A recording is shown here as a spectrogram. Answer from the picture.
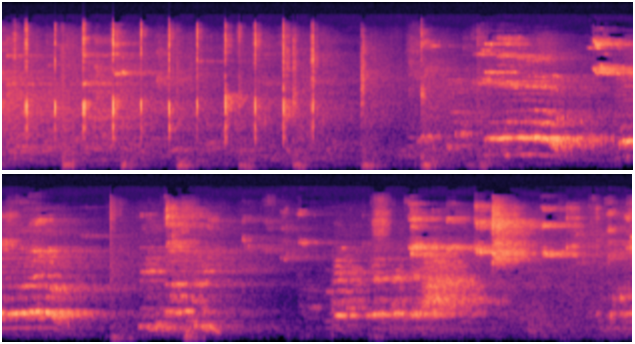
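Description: A basketball being dribbled on a wooden sports-hall floor, about three bounces a second, for the first few seconds. Then players' voices calling out on court, echoing in the large hall.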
